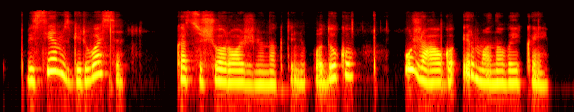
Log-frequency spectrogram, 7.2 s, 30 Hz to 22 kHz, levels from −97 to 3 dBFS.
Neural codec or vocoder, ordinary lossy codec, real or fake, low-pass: none; Opus, 24 kbps; real; 10.8 kHz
